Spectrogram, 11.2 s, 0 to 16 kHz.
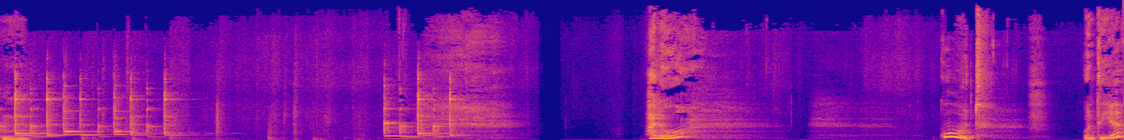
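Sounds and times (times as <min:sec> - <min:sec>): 
speech: 0:00.0 - 0:00.4, 0:06.5 - 0:06.9, 0:10.9 - 0:11.2
phone ringtone with bright electronic tones: 0:00.0 - 0:02.4, 0:03.8 - 0:05.1.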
